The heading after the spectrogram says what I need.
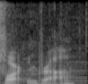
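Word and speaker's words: Fortinbras: Okay, it is pronounced Forenbr even though it's Norwegian. His men have been coming to my father's home to retrieve them. For what purpose? Mercy. Please, the water. Not yet. Fartonra, he's looking for weak points in the court.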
